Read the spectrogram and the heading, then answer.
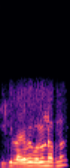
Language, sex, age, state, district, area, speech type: Bengali, male, 18-30, West Bengal, Uttar Dinajpur, rural, conversation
